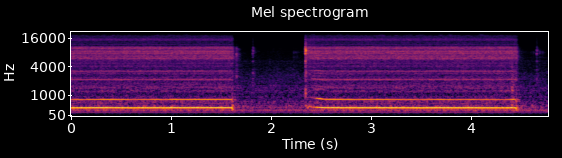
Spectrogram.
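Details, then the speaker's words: Repaired Mercedes S-class door lock (PSC) vacuum pump on the bench, tested through the headrest release circuit with a vacuum gauge. Steady mid-pitched hum cuts out, a click as it draws on vacuum storage, then an even restart; the pump works properly. "you saw it did click first so what it does is when it clicks it takes vacuum from Prussia I mean it takes vacuum from vacuum storage pump the pump does not have to run it's just a good indication that it does run properly"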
